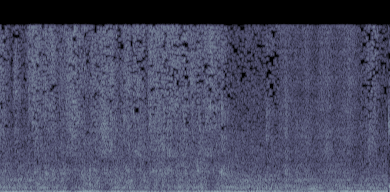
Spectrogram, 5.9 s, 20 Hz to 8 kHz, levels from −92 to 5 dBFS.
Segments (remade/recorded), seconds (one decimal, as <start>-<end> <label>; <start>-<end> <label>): 0.0-4.2 recorded; 4.2-5.4 remade; 5.4-5.9 recorded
